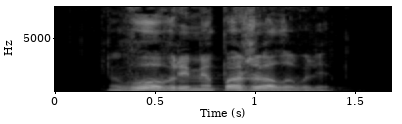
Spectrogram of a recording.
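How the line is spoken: Grumbling. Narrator (Russian): проворчал коренастый бог

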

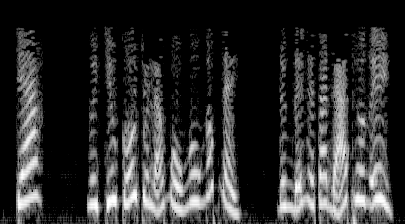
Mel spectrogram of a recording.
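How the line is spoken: Shout. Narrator (Vietnamese): Hoàng Dung quát

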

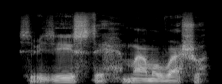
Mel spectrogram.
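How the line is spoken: Muttered. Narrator (Russian): пробормотал сержант

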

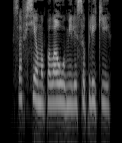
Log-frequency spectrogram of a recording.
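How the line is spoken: Grumbled. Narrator (Russian): проворчал

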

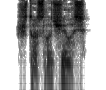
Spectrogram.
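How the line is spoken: Hoarse question. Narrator (Russian): хрипло спросил Оливер

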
